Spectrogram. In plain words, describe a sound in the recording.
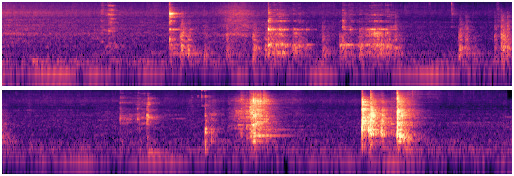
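A metal spoon scrapes and clinks against a steel pot while stirring vegetables.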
